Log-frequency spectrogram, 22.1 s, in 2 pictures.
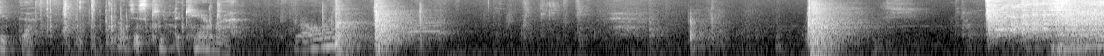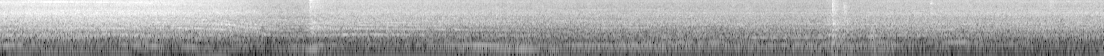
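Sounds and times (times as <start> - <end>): car engine starting and idling: 9.8 - 22.0.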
